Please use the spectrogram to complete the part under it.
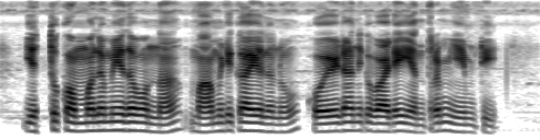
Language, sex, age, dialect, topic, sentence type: Telugu, male, 18-24, Utterandhra, agriculture, question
